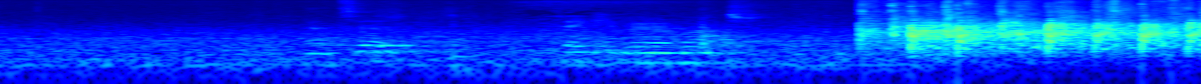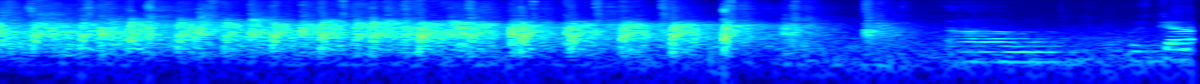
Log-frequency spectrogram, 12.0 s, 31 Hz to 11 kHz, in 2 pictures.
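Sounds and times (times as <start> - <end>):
audience applauding: 4.3 - 10.6.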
